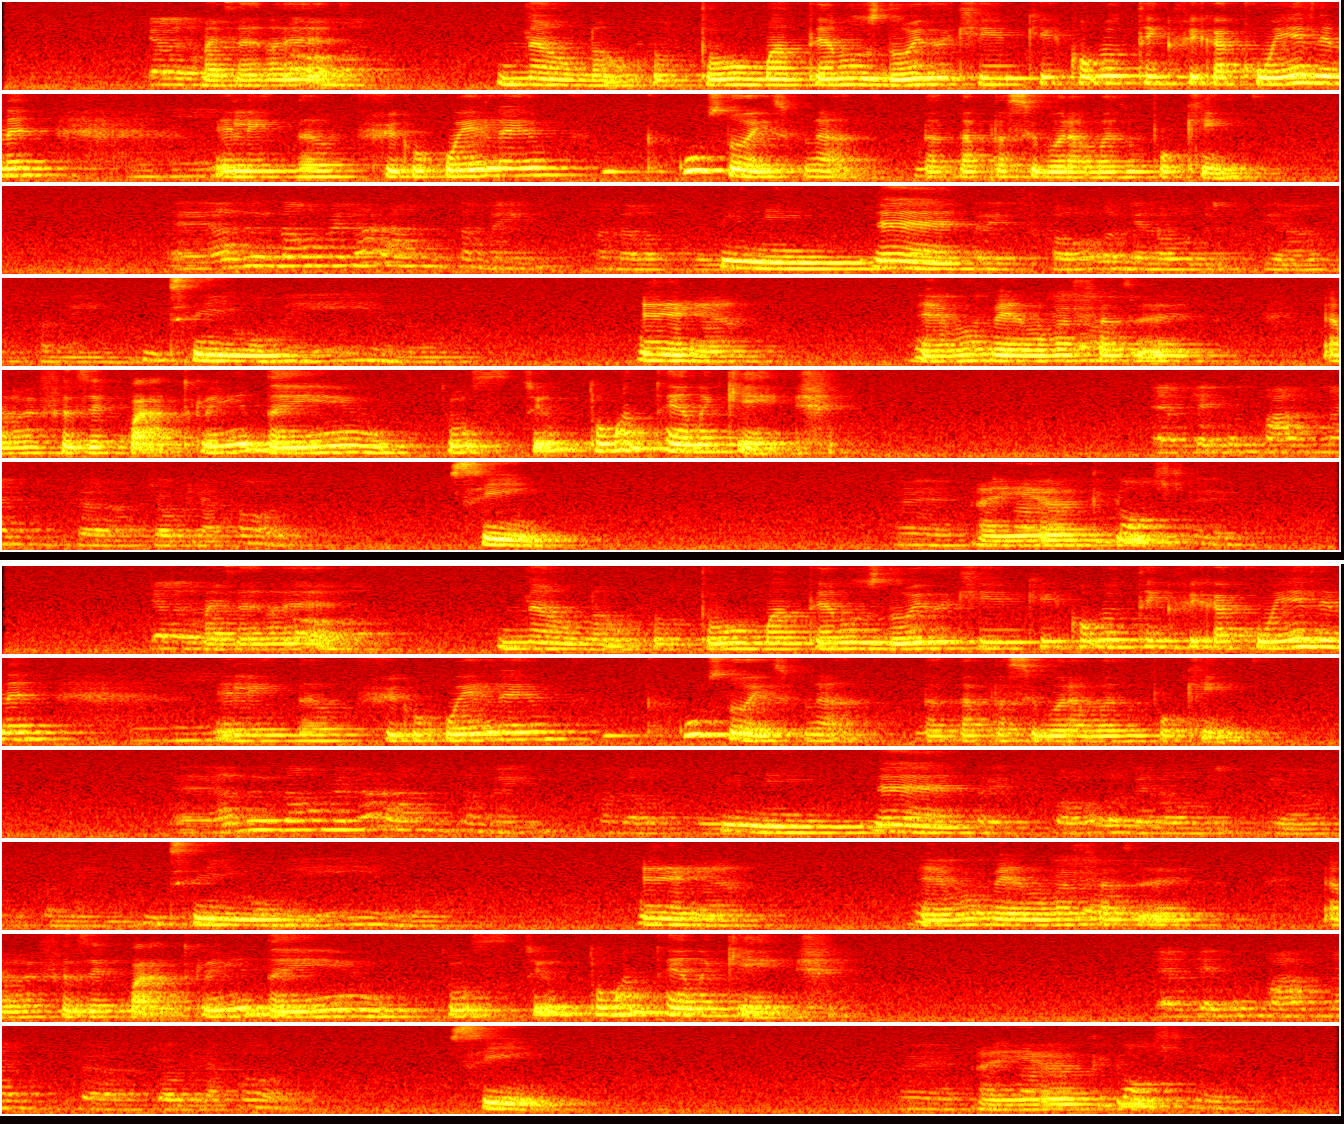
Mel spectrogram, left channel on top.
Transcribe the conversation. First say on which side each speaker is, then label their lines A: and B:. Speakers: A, on the left; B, on the left.
A: E ela já vai
B: Mas
A: pra
B: ela
A: escola?
B: é, não, não,
A: Ainda
B: eu
A: Não.
B: tô mantendo os dois aqui, porque como eu tenho que ficar com ele, né?
A: Uhum.
B: Ele ainda ficou com ele, aí eu fico com os dois, né? Dá, dá pra segurar mais um pouquinho.
A: É, às vezes dá uma melhorada também quando ela for.
B: Sim, é,
A: para a escola, vendo outras crianças também,
B: sim,
A: às vezes comendo,
B: é,
A: né?
B: é, vou
A: Pode
B: ver,
A: ser que
B: ela
A: melhore.
B: vai fazer. Ela vai fazer quatro ainda, aí eu tô, eu tô mantendo aqui.
A: É porque é com quatro, né, que fica, que é obrigatório.
B: Sim,
A: É.
B: aí
A: Ah, não, mas
B: eu acredito.
A: que bom que você,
